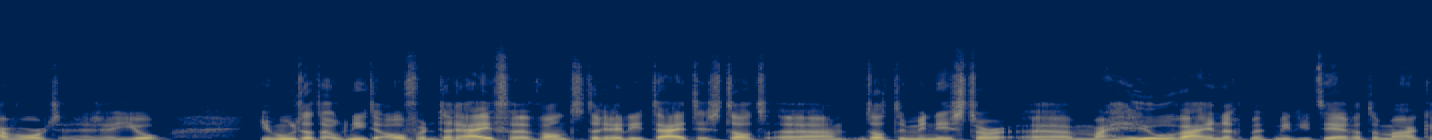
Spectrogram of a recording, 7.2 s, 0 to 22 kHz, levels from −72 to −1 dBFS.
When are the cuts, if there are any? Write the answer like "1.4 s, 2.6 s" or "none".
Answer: none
